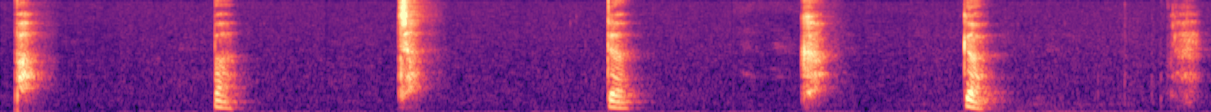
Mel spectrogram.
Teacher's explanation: Notice how the sounds take your tongue from the front of your mouth to the back.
